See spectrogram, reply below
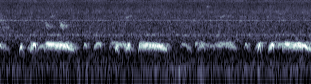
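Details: Spotted doves fighting as birds are trapped at a rather haunted-feeling spot: a steady stream of hoarse coos, long drawn notes alternating with short hooked ones, over a low background rumble.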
